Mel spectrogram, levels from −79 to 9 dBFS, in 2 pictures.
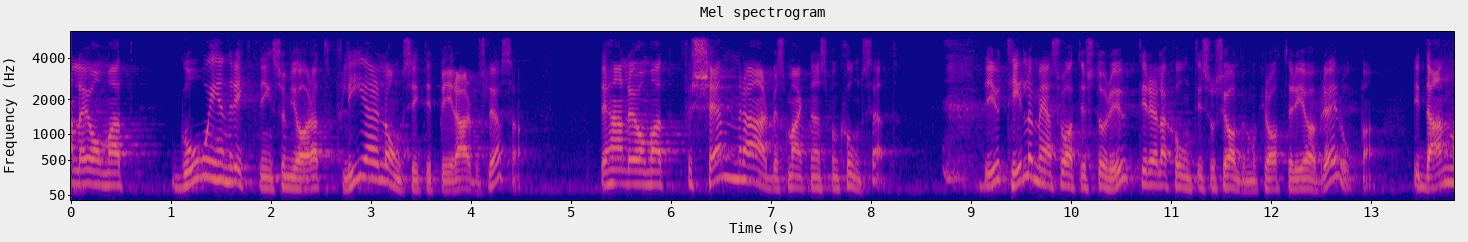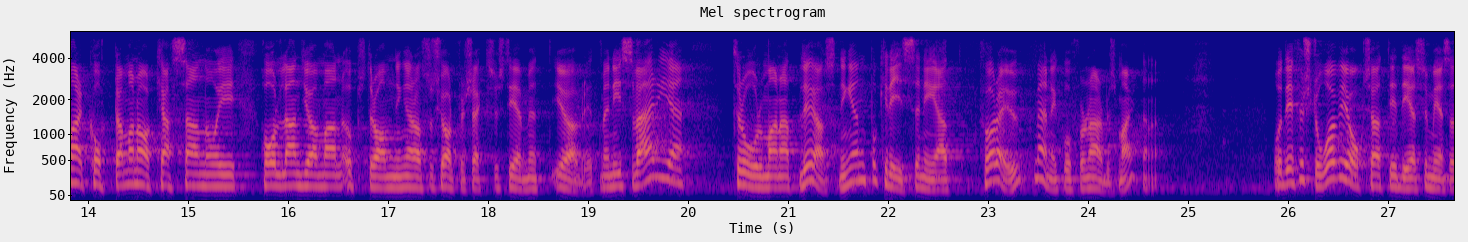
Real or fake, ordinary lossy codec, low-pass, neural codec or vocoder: real; none; 5.4 kHz; none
